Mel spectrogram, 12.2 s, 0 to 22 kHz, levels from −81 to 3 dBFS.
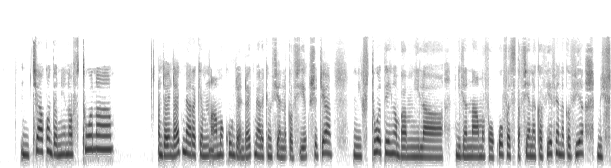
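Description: A speech recording with plainly audible AAC compression damage from start to finish: the sound is dull and smeared, nothing passes above 9.8 kHz, and sibilants turn fizzy. On a spectrogram this shows as a hard ceiling. The likely cause is AAC-LC at a low bitrate, consistent with about 32 kbps.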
